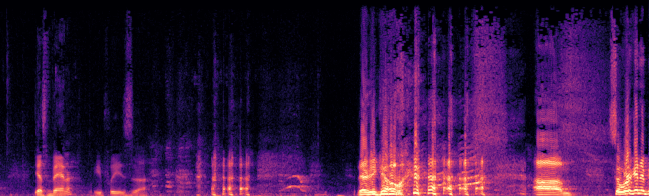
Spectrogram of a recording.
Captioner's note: laugh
